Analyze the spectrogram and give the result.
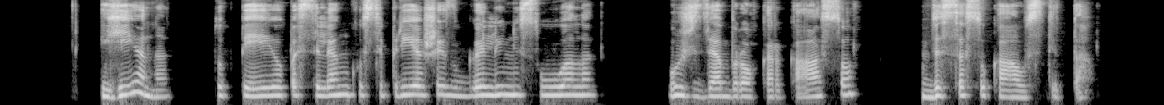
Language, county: Lithuanian, Kaunas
